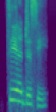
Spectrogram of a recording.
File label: "theodicy", Indian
